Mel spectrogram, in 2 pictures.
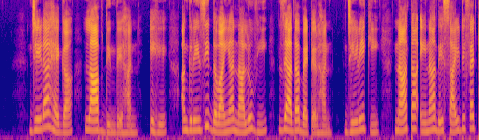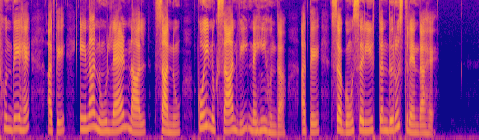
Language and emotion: Punjabi, neutral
